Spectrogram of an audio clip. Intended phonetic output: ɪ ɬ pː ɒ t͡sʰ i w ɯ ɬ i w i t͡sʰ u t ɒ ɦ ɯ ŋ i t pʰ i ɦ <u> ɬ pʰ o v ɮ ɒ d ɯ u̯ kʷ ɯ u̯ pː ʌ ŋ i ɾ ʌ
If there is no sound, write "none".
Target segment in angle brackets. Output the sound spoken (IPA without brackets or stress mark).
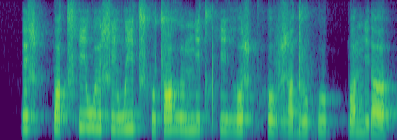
o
